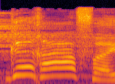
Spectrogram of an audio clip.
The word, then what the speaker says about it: garrafa: Garrafa é a resposta certa. Verde garrafa. Garrafa. Três sílabas. A sílaba tônica é ra.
